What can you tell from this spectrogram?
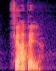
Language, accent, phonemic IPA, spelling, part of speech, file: French, France, /fɛʁ a.pɛl/, faire appel, verb, LL-Q150 (fra)-faire appel.wav
- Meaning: 1. to appeal 2. to call on, to call upon, to call in; to appeal to, to make an appeal to; to use, to make use of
